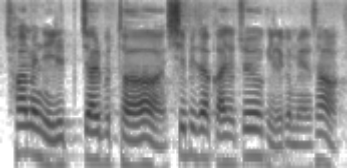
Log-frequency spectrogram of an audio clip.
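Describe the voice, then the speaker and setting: A man's voice: mid-range voice, moderate pace, a little mellow, dull audio. Man preaching a conversational sermon. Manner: conversational, thinks aloud, grows urgent when exhorting. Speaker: pastor. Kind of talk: sermon, Bible exposition.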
